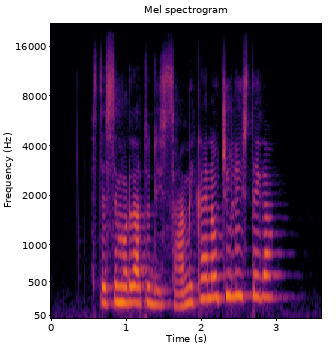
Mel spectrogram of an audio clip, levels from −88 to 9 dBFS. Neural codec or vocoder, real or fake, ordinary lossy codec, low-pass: codec, 44.1 kHz, 7.8 kbps, DAC; fake; none; 19.8 kHz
